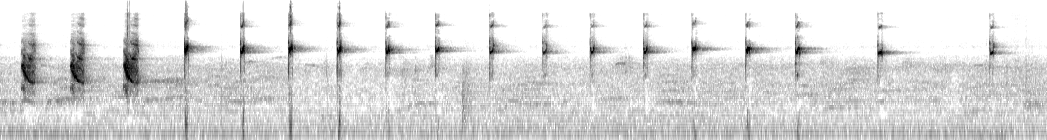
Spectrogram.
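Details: Long-tailed shrike song filled with phrases copied from other birds, used to train other songbirds; three scratchy notes, then a fast series of sharp, high ticks repeated about twice a second, gradually thinning out.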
